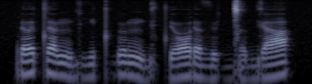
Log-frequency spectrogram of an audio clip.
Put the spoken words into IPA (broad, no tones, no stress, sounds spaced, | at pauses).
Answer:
ɾ ə t ɜ ŋ ɡʱ i t ɠ ɵ ŋ ɡʲ ə t ɾʲ ɔ ɾ ə ð ʉ ɡ͡ǀ ə ɡʲ a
